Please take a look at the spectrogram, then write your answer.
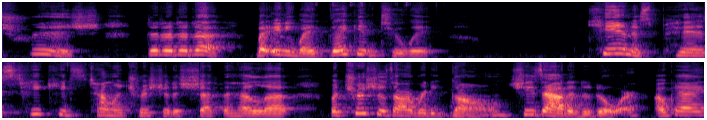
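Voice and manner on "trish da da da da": slow, gentle, soothing, placating voice. Retelling how someone tried calming a fighting partner: imitating a soft calming voice. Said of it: "he's doing this soft voice thing".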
